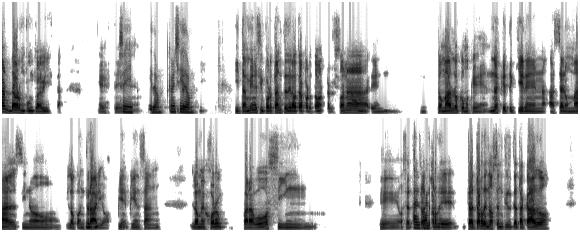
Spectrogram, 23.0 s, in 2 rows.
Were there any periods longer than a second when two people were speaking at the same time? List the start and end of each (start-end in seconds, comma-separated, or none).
none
